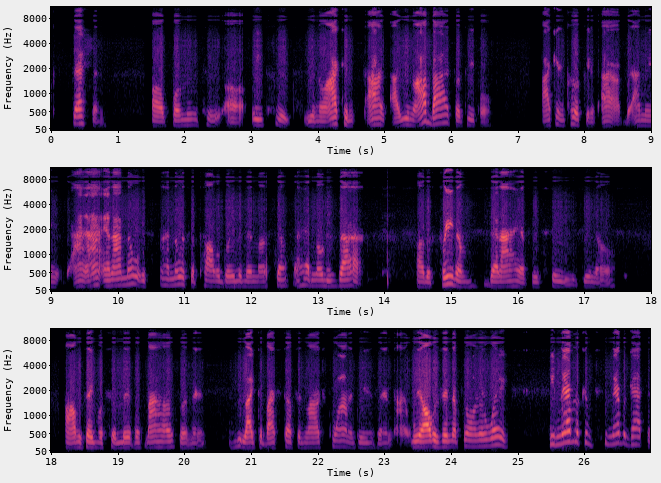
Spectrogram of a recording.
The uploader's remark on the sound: From the 100 Pounders Phone Meeting.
